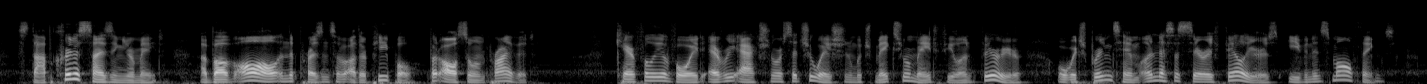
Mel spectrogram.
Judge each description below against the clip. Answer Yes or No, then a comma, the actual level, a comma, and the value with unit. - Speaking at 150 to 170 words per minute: Yes, average, 160 wpm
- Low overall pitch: Yes, low, 115 Hz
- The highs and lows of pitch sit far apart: Yes, wide, 8.2 semitones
